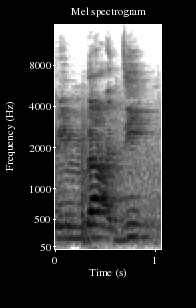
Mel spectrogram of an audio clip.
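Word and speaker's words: مِن بَعْد: In the case of waqf, for example, you say min ba'di. If you stop on the word min ba'di, you say min ba'd. So you pronounce two consecutive sukun.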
